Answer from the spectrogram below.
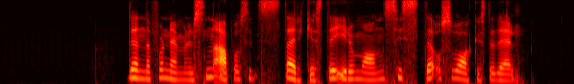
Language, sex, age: Norwegian, female, 23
